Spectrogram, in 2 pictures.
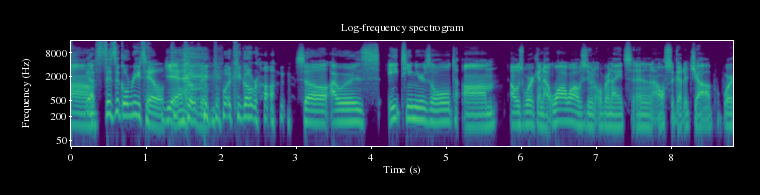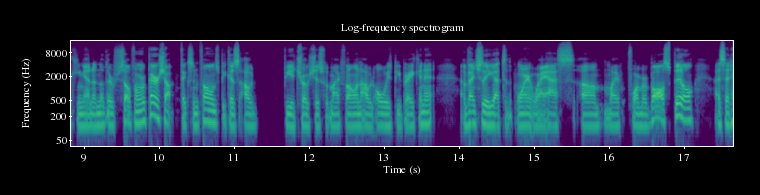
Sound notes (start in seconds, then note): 1.0 laughs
